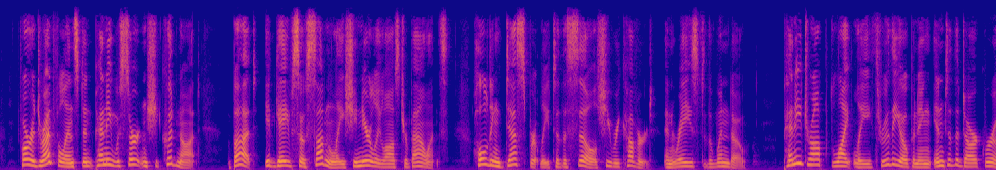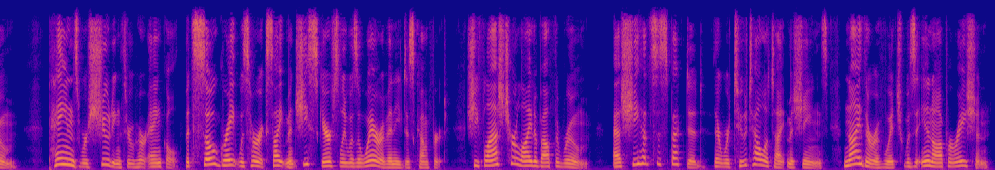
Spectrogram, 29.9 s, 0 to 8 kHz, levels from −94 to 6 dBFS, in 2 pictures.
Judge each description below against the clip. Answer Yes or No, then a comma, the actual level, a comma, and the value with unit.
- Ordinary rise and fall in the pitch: No, wide, 5.8 semitones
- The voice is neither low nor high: No, high, 195 Hz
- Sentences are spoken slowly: No, average, 165 wpm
